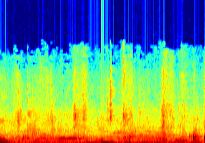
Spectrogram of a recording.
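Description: Quiet pause in a church service: faint room sound with a low rumble and a single soft knock about a second in.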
